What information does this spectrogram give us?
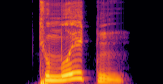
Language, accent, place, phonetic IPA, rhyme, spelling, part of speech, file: German, Germany, Berlin, [tuˈmʊltn̩], -ʊltn̩, Tumulten, noun, De-Tumulten.ogg
- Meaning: dative plural of Tumult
